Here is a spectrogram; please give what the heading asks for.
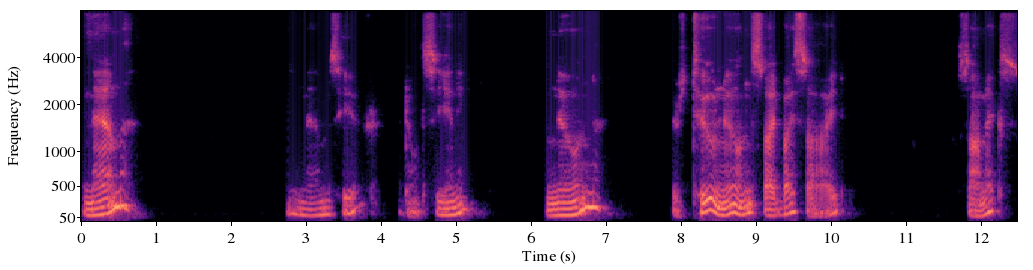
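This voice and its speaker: A man's voice: on the low side, very animated, extremely slow, vocal fry, pauses often, a little mellow, breathy edge. A man giving a patient, methodical alphabet lesson, working through a text letter by letter. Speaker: Hebrew teacher. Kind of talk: slow spoken alphabet lesson.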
